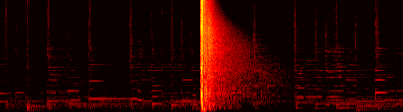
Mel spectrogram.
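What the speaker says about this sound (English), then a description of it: "I'm just gonna aim at that leaf just to get an idea of where it's actually shooting" An Armsport Kentuckian black powder rifle fires one loud outdoor shot, a sharp blast that rings and decays over about a second, with quiet ambient noise and faint movement before and after.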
